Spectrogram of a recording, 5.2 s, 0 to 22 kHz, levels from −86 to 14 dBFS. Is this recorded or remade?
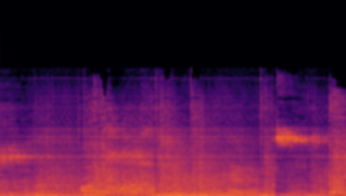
remade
